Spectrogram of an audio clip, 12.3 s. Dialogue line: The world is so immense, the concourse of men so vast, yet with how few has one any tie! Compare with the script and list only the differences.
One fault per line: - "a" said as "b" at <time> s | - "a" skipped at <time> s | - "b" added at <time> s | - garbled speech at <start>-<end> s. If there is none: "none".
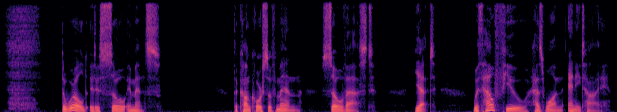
- "is" added at 1.9 s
